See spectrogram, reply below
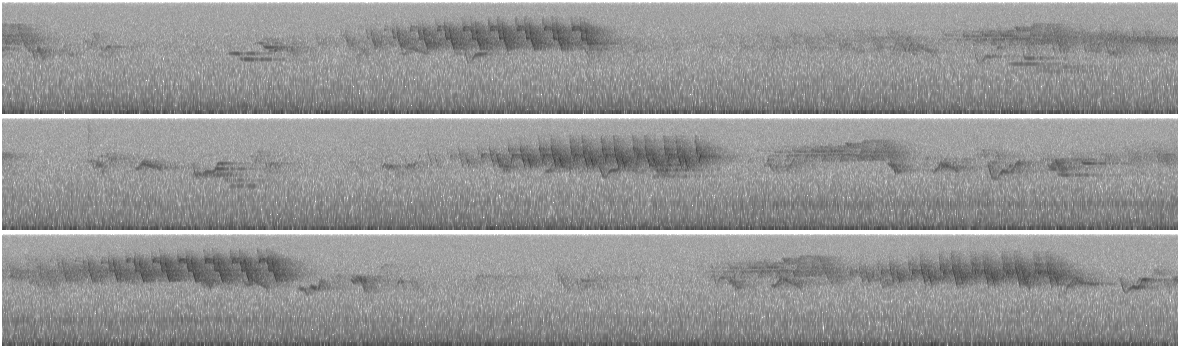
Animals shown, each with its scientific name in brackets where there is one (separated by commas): Ovenbird (Seiurus aurocapilla), Wood Thrush (Hylocichla mustelina), Chestnut-sided Warbler (Setophaga pensylvanica), Red-eyed Vireo (Vireo olivaceus), Pine Warbler (Setophaga pinus), Scarlet Tanager (Piranga olivacea)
